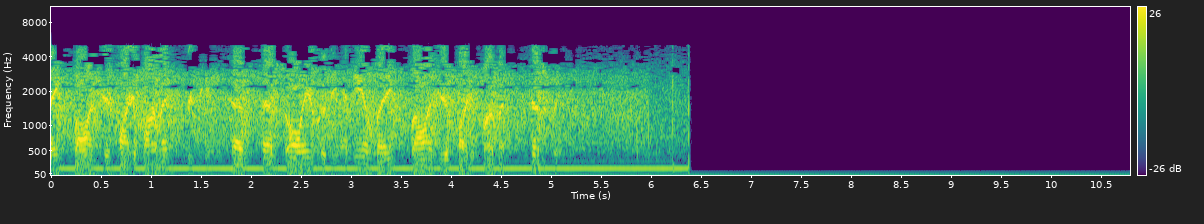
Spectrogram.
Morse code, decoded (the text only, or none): none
